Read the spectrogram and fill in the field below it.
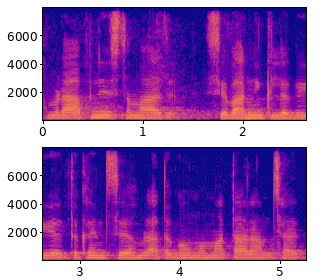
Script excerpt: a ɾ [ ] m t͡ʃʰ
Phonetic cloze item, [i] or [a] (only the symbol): a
